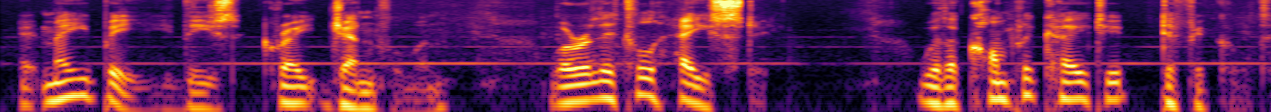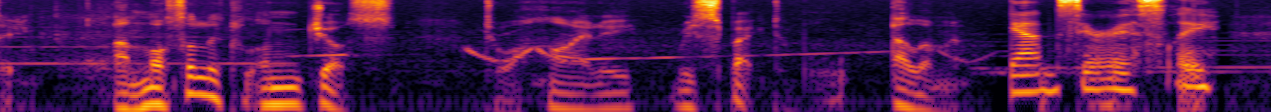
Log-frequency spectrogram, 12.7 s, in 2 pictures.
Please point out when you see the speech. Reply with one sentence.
The speech can be heard from 0.1 to 12.6 s.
